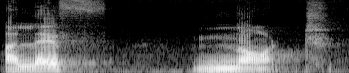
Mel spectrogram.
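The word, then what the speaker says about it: aleph-null: yeah this is how how is it pronounced Alf not okay this is the pronunciation of not is same as noot okay Alf not it's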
